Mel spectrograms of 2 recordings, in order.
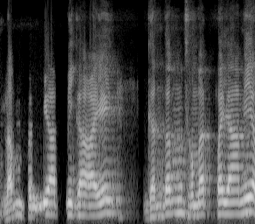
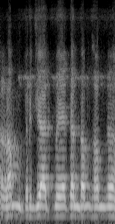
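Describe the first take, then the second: First: The mantra is recited slowly and deliberately. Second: The mantra is rattled off quickly.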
